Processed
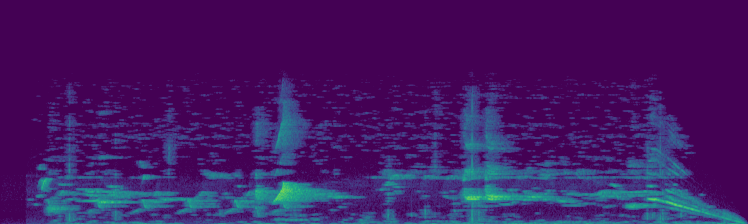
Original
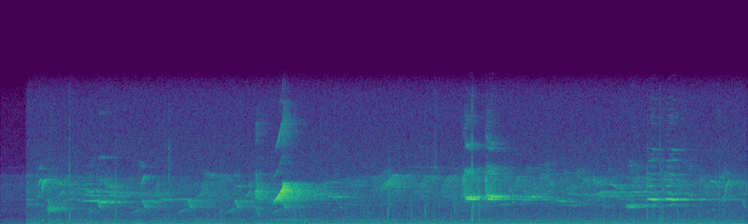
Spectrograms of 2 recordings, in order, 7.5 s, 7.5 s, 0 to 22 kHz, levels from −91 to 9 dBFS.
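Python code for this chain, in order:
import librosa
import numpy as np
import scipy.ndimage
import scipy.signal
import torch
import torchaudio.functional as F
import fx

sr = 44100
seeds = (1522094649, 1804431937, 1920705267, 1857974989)

y = fx.tape_stop_end(x, sr, length_s=0.92)
y = fx.noise_reduce_blind(y, sr, reduce_db=26)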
